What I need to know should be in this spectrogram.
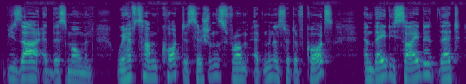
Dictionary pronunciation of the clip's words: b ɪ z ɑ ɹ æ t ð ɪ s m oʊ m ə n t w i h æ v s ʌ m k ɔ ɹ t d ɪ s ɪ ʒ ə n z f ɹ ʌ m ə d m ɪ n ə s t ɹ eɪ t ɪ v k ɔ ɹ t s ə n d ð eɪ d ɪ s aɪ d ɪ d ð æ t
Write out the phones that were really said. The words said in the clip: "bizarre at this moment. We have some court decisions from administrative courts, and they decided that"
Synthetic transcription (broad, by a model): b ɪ z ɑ ɹ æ t ð ɪ s m oʊ m ə n t w i h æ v s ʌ m k ɔ ɹ t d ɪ s ɪ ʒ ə n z f ɹ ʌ m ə d m ɪ n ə s t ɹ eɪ t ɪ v k ɔ ɹ t s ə n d ð eɪ d ɪ s aɪ d ɪ d ð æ t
